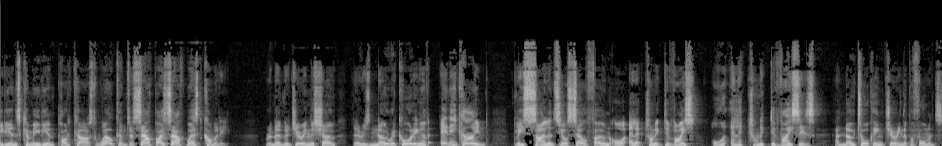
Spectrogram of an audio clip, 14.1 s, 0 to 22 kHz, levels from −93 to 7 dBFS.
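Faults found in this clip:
Nothing stood out on listening to this speech recording.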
